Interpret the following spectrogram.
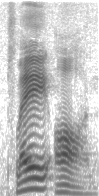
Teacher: Spondee, a metrical foot characterized by 2 consecutively stressed syllables. De-dum becomes dum-dum.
